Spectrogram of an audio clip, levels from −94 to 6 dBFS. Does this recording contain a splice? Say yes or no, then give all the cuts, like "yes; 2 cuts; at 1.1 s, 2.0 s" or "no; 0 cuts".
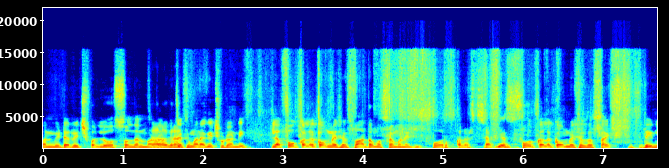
yes; 1 cut; at 1.6 s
